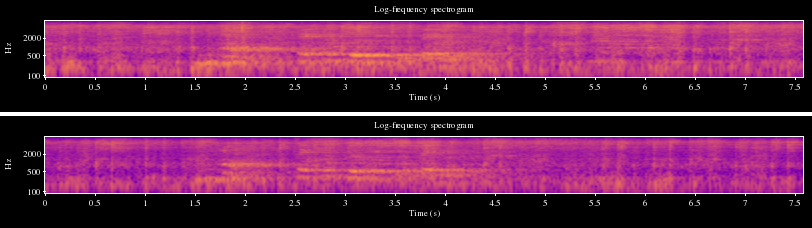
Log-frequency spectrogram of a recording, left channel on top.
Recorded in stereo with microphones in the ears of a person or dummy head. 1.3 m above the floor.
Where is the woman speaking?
45° right (ahead or behind), 7 m; by 4.2 s 40° right (ahead or behind), 6 m.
